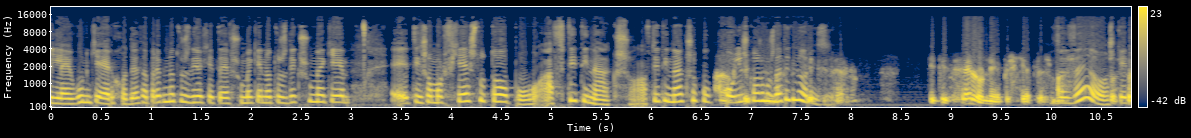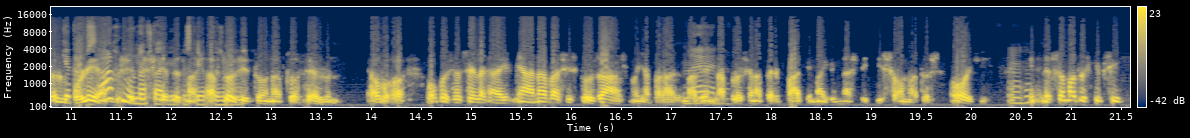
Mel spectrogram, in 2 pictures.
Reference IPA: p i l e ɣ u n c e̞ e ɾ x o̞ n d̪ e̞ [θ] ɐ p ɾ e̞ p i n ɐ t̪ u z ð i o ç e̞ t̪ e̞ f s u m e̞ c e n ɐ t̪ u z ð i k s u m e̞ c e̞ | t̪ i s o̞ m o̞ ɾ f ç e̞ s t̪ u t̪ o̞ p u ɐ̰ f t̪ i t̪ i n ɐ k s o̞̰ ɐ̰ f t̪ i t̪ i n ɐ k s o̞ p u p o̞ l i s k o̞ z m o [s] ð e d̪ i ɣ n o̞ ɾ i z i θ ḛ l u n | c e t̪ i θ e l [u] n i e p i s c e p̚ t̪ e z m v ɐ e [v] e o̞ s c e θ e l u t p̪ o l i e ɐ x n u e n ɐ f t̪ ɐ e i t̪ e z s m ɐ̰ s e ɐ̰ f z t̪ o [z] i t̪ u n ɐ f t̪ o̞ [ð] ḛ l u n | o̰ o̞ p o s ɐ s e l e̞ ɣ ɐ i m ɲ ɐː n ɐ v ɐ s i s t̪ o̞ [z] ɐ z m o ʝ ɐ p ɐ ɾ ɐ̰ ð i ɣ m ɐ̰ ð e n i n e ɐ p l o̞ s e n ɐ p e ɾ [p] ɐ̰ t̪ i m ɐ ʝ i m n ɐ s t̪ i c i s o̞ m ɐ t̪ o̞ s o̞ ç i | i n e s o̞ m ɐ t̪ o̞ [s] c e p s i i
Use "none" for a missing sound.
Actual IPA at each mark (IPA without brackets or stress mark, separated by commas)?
θ, z, u, v, z, θ, z, p, s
